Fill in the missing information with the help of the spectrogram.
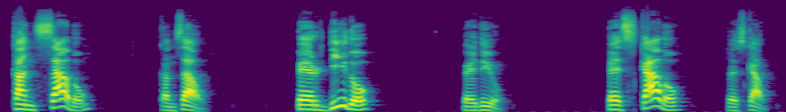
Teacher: A major characteristic of Dominican Spanish is omitting the D in spoken language. Typically, any word that has a D in between 2 vowels is thrown out of the window. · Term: the silent D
